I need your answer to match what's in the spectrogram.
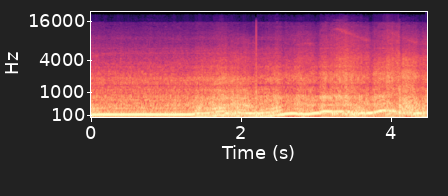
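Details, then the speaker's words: Rolls-Royce Wraith Mansory edition (crash-damaged, being rebuilt) running straight-piped with the exhaust removed: loud, raw, deep idle jumping into sharp unmuffled revs, though not as loud as expected. "let's see what a straight pipe rolls Roy sounds like cuz this could be quite funny just doing the ghost I don't know how loud this is going to be oh it's not it's not that loud sounds good"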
